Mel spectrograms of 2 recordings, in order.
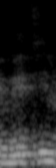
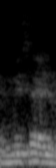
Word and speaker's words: methyl: Pronunciation अलग अलग प्रकार से अलग अलग ग्रुप करते हैं। METHYL कोई मेथिल बोलेगा, कोई मिथाइल बोलेगा, इथेन से इथाइल, प्रोपेन से प्रोपाइल, ब्यूटेन से ब्यूटाइल, पेंटेन से पेंटिल।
